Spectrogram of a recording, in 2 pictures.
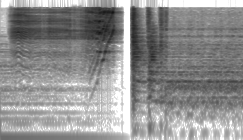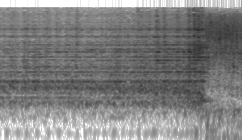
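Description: A low ringing tone fades under a high rising swish and cuts off, followed by a few sharp clicks. A steady insect-like buzz then runs for about three and a half seconds. Near the end it gives way to a rushing noise.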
